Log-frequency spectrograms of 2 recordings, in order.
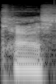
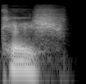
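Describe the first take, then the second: First: The word is pronounced exactly like cash. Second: The word is pronounced differently from cash. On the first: Most people say it this way. "everyone says cash" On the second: Only a few people say it this way. "instead of cache"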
